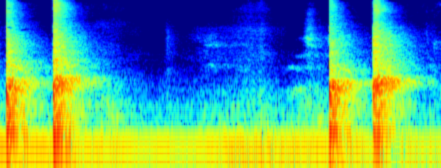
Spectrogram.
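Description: A mallet striking a wooden peg held against a person's back: four sharp knocks in two pairs, each pair about half a second apart, the first pair at the start and the second near the end. A faint steady hum sits underneath.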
